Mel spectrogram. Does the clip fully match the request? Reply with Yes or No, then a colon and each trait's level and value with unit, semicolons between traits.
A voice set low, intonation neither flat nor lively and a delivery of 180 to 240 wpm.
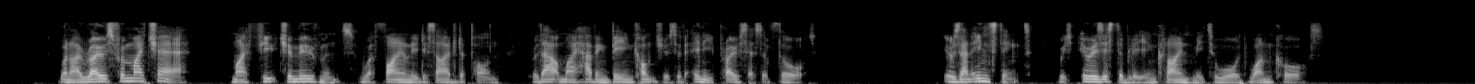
No: low, 105 Hz; average, 3.5 semitones; average, 140 wpm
